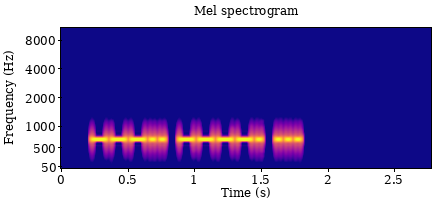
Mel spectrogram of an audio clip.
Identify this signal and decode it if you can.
Morse code, heard as a keyed tone, about 29 wpm, 700 Hz. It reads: 89S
